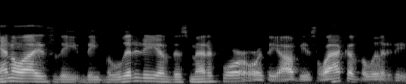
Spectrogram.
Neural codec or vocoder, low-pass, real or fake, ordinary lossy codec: none; 7.2 kHz; real; MP3, 48 kbps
